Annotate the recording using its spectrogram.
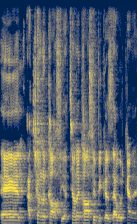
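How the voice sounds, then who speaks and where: A man with a Spanish accent speaks at a moderate pace in a fairly high pitch, with audible room echo around him. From Mexico, moved to Southern California as a kid. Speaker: entrepreneur and consultant. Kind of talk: podcast interview.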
